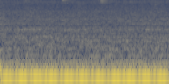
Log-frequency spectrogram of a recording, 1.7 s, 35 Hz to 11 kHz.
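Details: Jaguar XKR idling about 800 rpm, fuel pressure holding 45 psi: steady low even rumble with no knocks, misses or whine; engine calmed down, much smoother, no longer rocking; normal idle, no warning lights.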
